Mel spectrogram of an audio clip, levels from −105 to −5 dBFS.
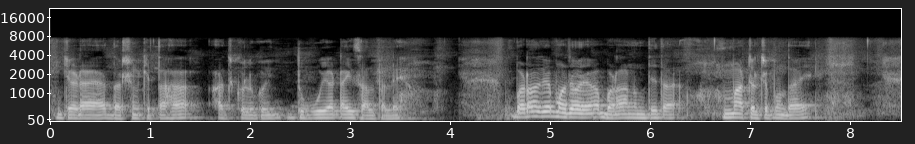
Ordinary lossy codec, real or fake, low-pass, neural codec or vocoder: none; real; none; none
